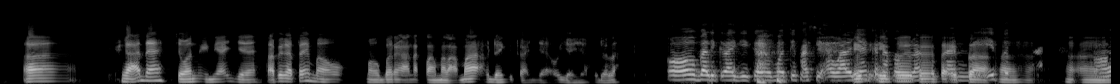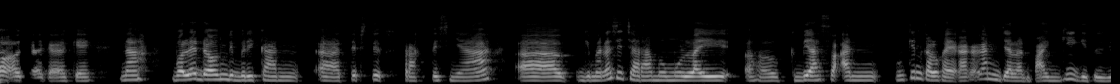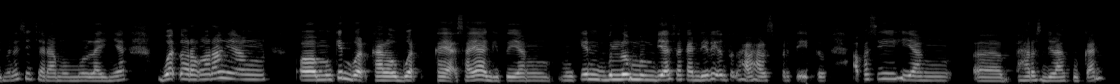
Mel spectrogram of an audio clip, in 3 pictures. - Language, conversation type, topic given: Indonesian, podcast, Bagaimana cara kamu mulai membangun kebiasaan baru?
- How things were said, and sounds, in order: tapping; laugh; in English: "tips-tips"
